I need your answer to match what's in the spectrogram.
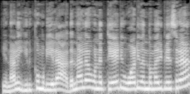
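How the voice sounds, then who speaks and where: A man's voice: high-pitched, quick pace, darkish tone. A man playing a flirtatious male boss who teases a staff member in a Tamil audio drama. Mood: teasing. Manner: teasing, playful and bossy. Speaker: boss voicing a romantic male lead.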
